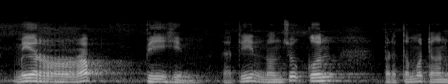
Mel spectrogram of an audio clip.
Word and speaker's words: min rabbihim: Cara membacanya harus dimasukkan tanpa mendengung. Jadi langsung masuk. Contoh, mirrabbihim. Nah, langsung masuk, tidak boleh itu tidak boleh, itu salah, langsung masuk tanpa mendengung. Mirrabbihim.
